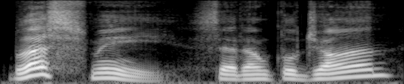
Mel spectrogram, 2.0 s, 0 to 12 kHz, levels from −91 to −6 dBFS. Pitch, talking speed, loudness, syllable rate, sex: 165 Hz, 150 wpm, -22 LUFS, 3.3 syllables/s, male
